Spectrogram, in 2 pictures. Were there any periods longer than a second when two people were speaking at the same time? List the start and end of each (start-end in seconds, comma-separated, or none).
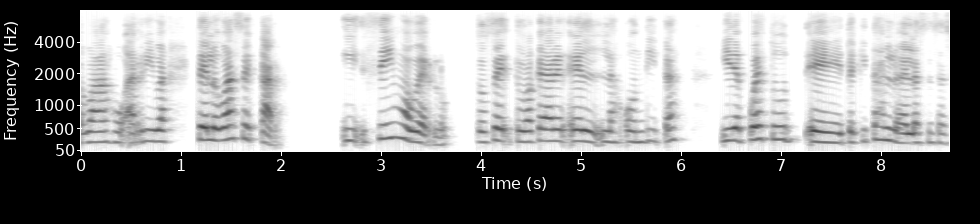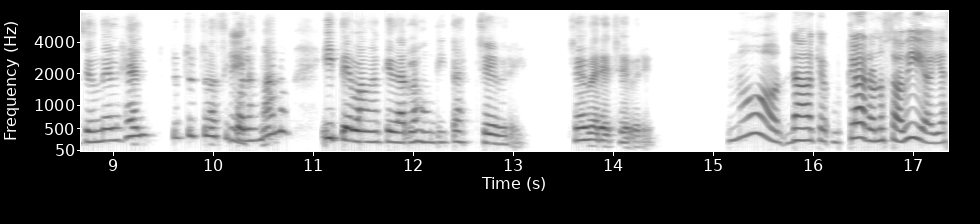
none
